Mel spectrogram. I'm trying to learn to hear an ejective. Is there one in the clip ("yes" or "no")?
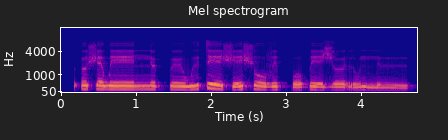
no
